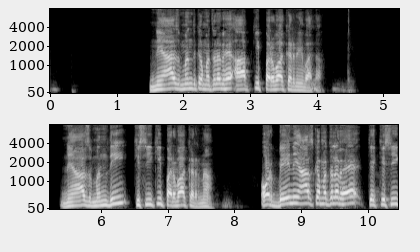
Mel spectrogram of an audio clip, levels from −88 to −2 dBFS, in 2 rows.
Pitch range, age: 135-195 Hz, 50-69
